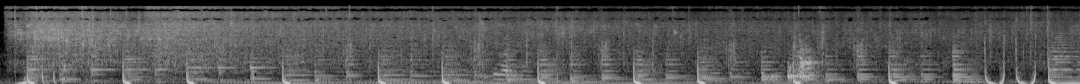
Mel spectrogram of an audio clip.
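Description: Food sizzling and frying in a pan, with music underneath carrying a low drum beat and bass.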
